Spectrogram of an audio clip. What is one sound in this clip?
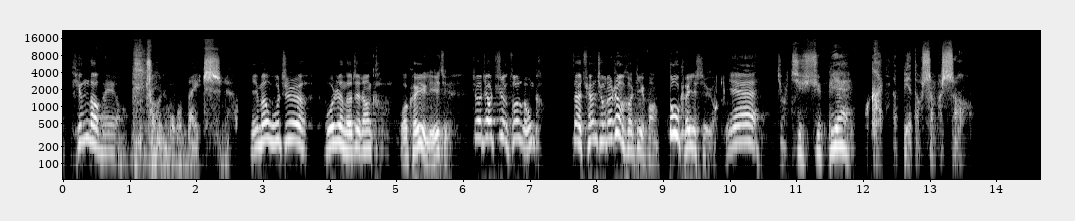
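A young man speaks sharply and mockingly close by.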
